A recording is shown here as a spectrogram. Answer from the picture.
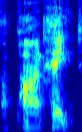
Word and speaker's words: apartheid: the chat, that it really is how it's pronounced, apartheid.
